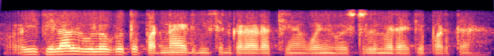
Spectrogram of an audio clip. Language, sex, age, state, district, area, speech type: Hindi, male, 30-45, Bihar, Vaishali, rural, conversation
